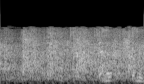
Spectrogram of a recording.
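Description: An audience applauds in a dense, continuous wash of many hands clapping, holding fairly loud and even from start to finish with no single claps standing out.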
